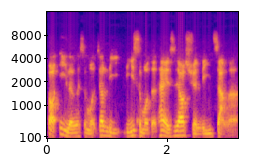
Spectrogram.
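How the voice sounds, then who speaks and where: A man is speaking. His voice has vocal fry. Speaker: podcast guest. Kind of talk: casual chat. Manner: halting, repeats words.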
